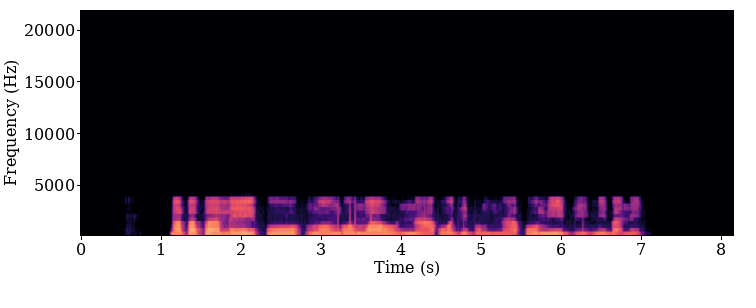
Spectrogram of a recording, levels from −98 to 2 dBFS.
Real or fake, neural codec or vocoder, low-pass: real; none; 3.6 kHz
